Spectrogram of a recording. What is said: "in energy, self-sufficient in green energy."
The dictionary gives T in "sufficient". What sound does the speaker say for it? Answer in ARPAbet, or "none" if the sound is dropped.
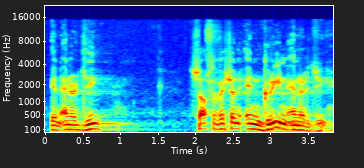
none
